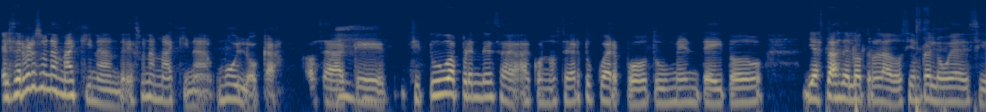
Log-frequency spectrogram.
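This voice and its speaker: In a plain, everyday voice, a woman of medium pitch talks at a moderate pace with lively intonation. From Peru. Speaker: podcast guest sharing anxiety experience. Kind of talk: interview, personal testimony.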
